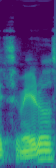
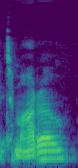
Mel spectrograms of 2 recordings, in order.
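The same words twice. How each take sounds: First: "tomato" with a long AY in the middle, tuh-MAY-toh; "tomato" the American way, middle vowel as in "may". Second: "tomato" with an open AH in the middle, tuh-MAH-toh; "tomato" the British way, middle vowel as in "father". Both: Shown as a demonstration. Contrasts two regional pronunciations.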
